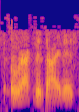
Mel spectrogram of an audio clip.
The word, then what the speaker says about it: arachnoiditis: and ended up with arachnoiditis. I think I said that right. – Yep, you did.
